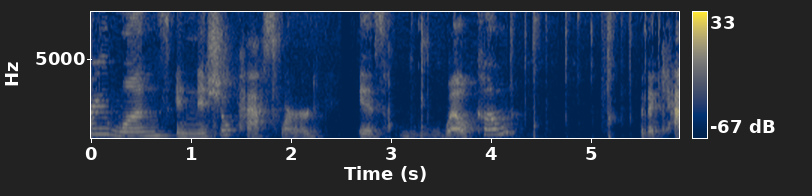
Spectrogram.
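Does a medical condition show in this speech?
No.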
